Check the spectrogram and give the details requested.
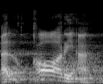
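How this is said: The consonant after 'al' is a deep Q. The speaker calls it right. "bacalah qaf dengan huruf qaf"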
